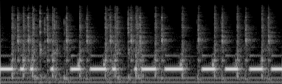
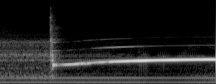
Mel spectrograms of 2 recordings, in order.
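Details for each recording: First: Two-tube RCA 813 MOPA transmitter keyed CW on 40 meters at about 24–25 W: steady mid-pitched tone in crisp dots and dashes with clean starts and stops, no chirp or clicks; keying is clean and acceptable. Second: You can see how the oscillator chirps. We're getting 120 watts there.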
